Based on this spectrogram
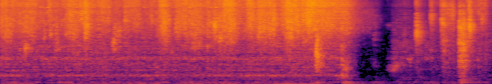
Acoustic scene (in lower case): restroom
